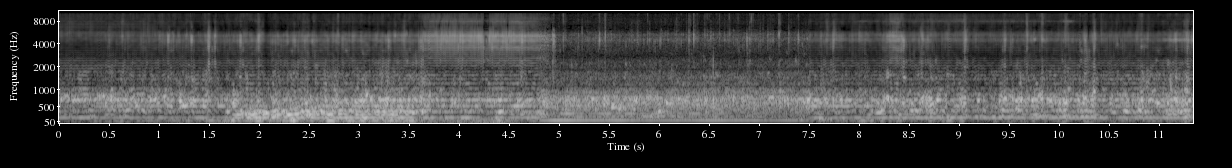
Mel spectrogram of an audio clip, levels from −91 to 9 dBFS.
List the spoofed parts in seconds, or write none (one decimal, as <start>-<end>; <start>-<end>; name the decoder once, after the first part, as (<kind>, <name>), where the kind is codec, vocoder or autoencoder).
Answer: 0.0-4.8 (vocoder, BigVGAN v2); 7.5-11.3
